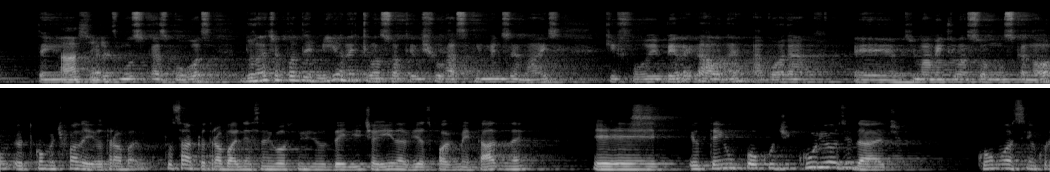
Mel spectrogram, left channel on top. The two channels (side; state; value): both; different; correlation 0.01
